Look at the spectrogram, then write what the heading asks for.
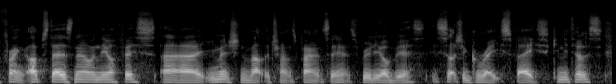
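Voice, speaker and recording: Man, host, from England, low voice, chatty questions, faint background noise. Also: little pitch movement, fairly quick, a little mellow. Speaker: host, interviewer. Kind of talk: interview questions on a tour. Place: warehouse and office.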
